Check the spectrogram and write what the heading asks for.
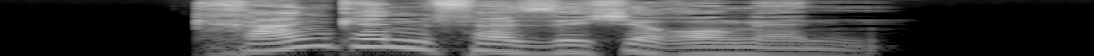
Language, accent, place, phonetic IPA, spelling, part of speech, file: German, Germany, Berlin, [ˈkʁaŋkn̩fɛɐ̯ˌzɪçəʁʊŋən], Krankenversicherungen, noun, De-Krankenversicherungen.ogg
- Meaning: plural of Krankenversicherung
